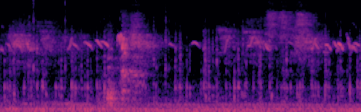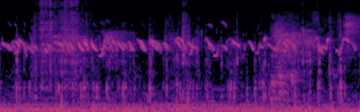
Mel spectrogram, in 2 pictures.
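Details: Baby chickens thirsty for water, making a steady stream of high, short, downward-slurred peeps repeated rapidly throughout, over a constant low hum and rustling background noise.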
